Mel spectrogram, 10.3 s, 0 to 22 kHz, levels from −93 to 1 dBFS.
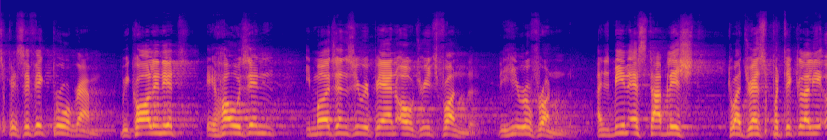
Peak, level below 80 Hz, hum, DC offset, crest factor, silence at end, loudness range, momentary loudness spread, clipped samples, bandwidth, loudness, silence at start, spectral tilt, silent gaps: -4 dBFS; -72 dBFS; none; under 0.1%; 20 dB; 0 s; 2 LU; 16 LU; under 0.1%; 12.5 kHz; -22 LUFS; 0 s; -4.5 dB/octave; none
